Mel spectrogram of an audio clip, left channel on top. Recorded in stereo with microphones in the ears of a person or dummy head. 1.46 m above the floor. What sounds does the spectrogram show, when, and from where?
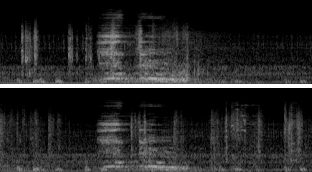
1.0 s throat clearing: 5° right (ahead or behind), 1.7 m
